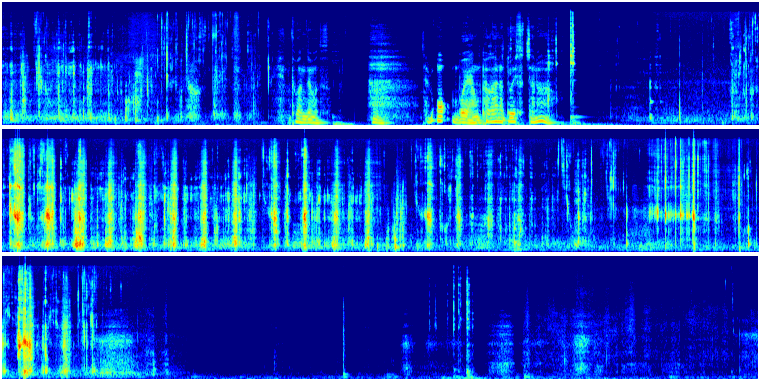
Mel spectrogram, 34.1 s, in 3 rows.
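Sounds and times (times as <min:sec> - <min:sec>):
crunchy wet chewing: 0:00.0 - 0:04.1, 0:10.9 - 0:24.5.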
